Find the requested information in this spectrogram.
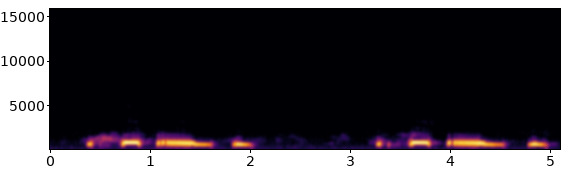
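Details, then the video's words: A female dove calling to stir a male gives a low, hollow cooing phrase of four or five notes, including one long, slurred, falling coo, repeating after about three seconds. "Tiếng Chim Cu Mái Kích Trống"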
